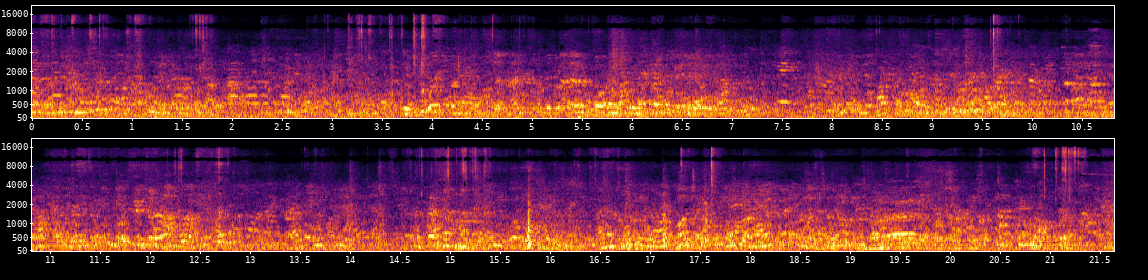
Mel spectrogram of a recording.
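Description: A busy room murmurs with background chatter.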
